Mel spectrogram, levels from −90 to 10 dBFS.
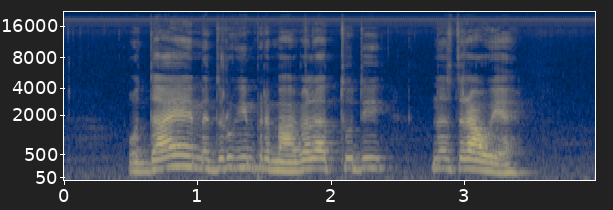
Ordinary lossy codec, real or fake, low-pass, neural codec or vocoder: none; real; none; none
